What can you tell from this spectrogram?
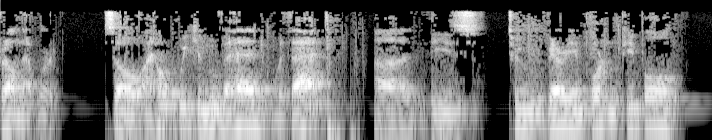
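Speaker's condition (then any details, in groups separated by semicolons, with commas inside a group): No condition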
